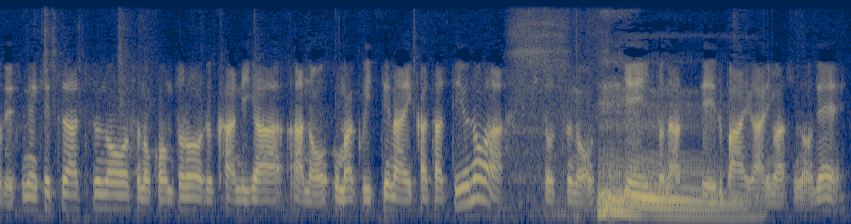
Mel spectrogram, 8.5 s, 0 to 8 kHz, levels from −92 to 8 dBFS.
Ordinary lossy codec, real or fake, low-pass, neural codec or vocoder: none; real; 7.2 kHz; none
